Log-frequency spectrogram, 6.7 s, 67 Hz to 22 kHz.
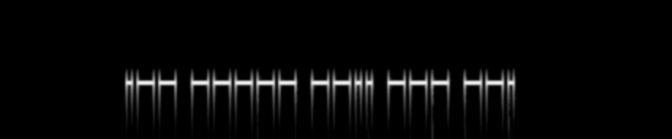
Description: Morse code, heard as a keyed tone, about 21 wpm, 700 Hz. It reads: W0ZOG
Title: USA Call Signs - 5 Characters - 22wpm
